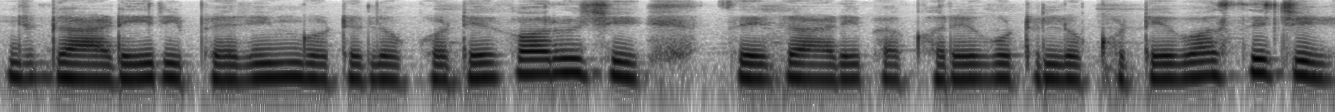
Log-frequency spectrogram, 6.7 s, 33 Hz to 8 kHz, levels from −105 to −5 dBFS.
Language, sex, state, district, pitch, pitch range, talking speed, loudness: Odia, female, Odisha, Khordha, 175 Hz, 170-185 Hz, 100 wpm, -16 LUFS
